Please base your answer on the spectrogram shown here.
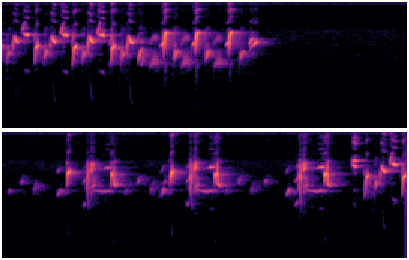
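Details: European goldfinch twittering in fast, high, tinkling runs, a long phrase followed after a brief pause by looser, chirpier bursts of notes.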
